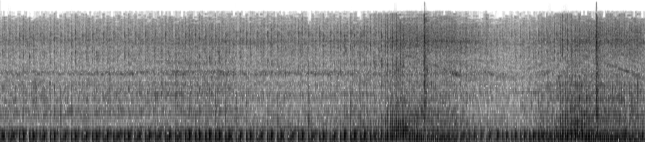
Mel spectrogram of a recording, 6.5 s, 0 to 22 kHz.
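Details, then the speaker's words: 2001 Yamaha V-Star 1100 Classic with just over 6,000 miles, still cold after shop repairs: an uneven, loping V-twin idle of about three beats a second, popping and stumbling between throttle blips. Owner suspects the choke or a lean mixture. Rough cold idle. "The choke. I don't know what's up with the choke. Maybe she's running too lean. That's why she's popping."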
